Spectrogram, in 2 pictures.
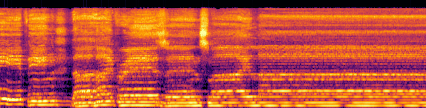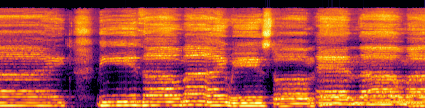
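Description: A cappella male vocal harmony: one singer multitracked in four parts singing a slow hymn, with a long held chord in the middle and a brief pause about ten seconds in.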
